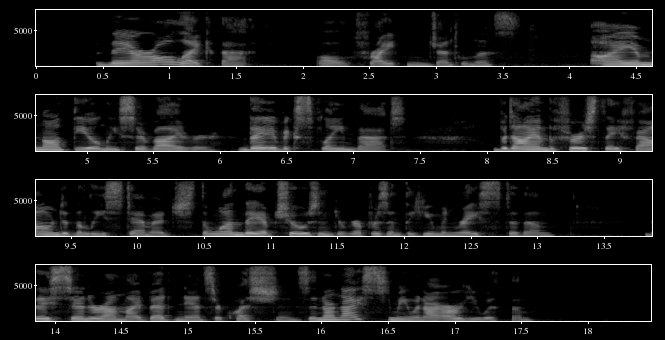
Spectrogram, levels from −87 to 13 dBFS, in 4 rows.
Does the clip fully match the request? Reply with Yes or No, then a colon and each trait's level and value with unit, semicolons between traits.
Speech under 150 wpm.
No: average, 190 wpm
